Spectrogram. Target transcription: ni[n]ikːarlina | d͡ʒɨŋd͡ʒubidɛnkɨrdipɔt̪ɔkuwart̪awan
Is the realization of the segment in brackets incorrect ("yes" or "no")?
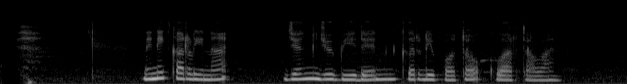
no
